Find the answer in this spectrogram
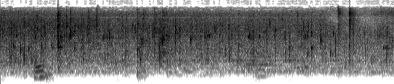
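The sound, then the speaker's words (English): French fries sizzle in hot frying oil while being stirred, a steady, dense crackling hiss with scattered sharper pops that runs unbroken through the whole stretch. “So I'm now stirring the French fries one more time.”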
